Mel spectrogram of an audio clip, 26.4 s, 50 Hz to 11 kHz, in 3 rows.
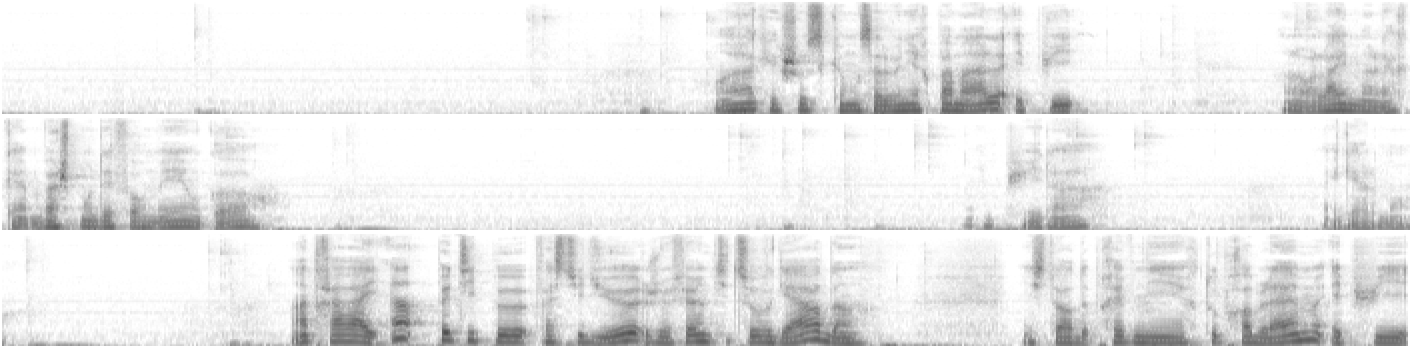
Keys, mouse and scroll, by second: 0.6 s, 3.5 shift+middle click, 3.9 Tab, 5.7 shift+middle click, 6.5-7.2 scroll up 3, 7.5 right click, 7.7 Tab, 8.0 Tab, 8.9 right click, 9.0 Tab, 9.5 right click, 10.2 g, 13.2 shift+middle click, 13.9 right click, 14.2 g, 14.9 click, 15.2 right click, 16.4 r, 18.4 Tab, 18.6-19.2 scroll down 3, 19.4 ctrl+s, 20.5 ctrl+s, 21.2 shift+middle click, 24.2 KP_0, 25.8 right click.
